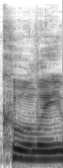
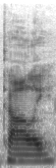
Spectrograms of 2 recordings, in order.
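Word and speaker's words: Colley: And Dana Cooley, we want to give you a shout out too. That's his name, right? Collie.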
